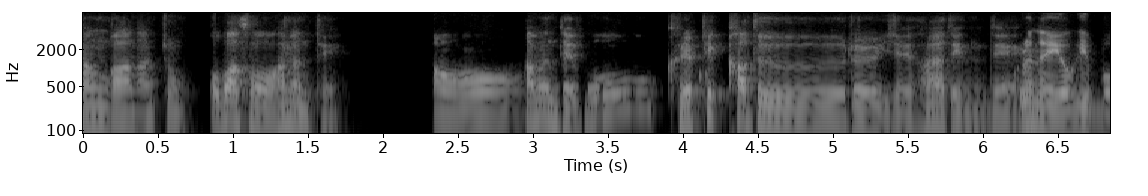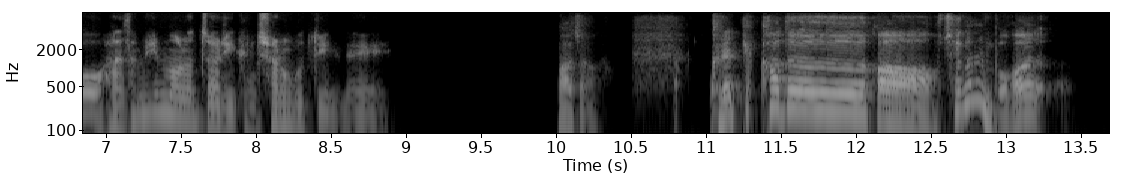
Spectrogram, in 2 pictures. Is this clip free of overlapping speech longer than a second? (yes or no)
yes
